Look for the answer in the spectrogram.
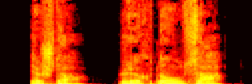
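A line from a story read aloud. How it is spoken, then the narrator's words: Hissed. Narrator (Russian): прошипел он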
